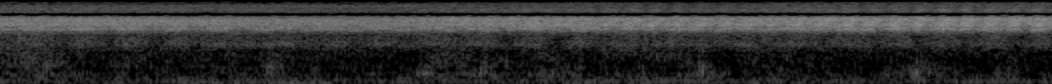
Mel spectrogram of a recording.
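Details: Cicadas at sunset on the steep coast of Cape Fiolent, Crimea, a steady high shimmering buzz held without a break, over a low rumble of waves below.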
